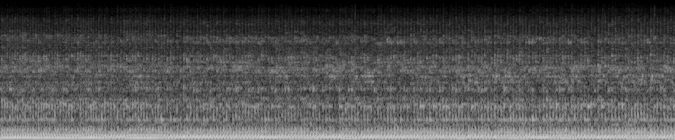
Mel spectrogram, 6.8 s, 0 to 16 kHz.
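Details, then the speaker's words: 2011 Yamaha T50 outboard after fuel line, bulb and high-pressure fuel pump replaced, fuel cleaner added: steady low idle rumble with faint unevenness; owner expected smoother running, hopes it cleans up. "I thought it would run smoother though."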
